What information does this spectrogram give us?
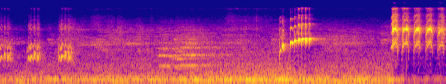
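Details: Sooty-headed bulbul singing vigorously, recorded loud for use as a tutor for home songbirds or as a trapping lure: spaced short chirps, a sharp rising whistled note, then a fast, even run of high pulsed notes.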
